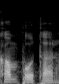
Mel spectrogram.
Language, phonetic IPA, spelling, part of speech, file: Polish, [kɔ̃mˈputɛr], komputer, noun, Pl-komputer.ogg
